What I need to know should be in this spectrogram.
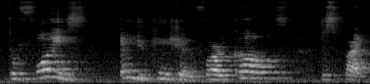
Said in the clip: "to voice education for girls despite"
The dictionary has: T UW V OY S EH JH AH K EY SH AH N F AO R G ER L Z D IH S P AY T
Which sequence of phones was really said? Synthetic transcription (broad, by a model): T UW F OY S EH JH AH K EY SH AH N F AO R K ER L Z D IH S P AY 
